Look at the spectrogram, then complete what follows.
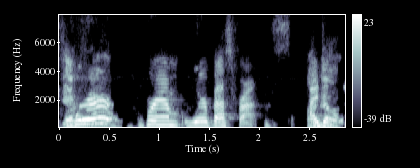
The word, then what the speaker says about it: Gaffalione: Drop the E. Just Gaffalione.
